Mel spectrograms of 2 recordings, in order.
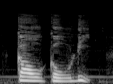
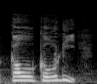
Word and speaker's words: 高句丽: 几十年后的公元三年，第二代王琉璃明王迁都到今天的吉林吉安，并且正式定国号为高句丽。勾呢就是句号的句，呃，一个多音字。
